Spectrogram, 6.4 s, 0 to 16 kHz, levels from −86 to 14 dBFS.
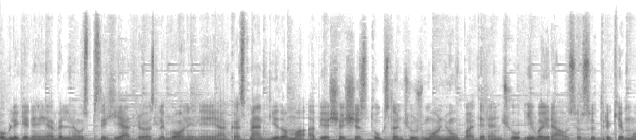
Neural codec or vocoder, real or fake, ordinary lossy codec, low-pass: none; real; AAC, 64 kbps; 14.4 kHz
